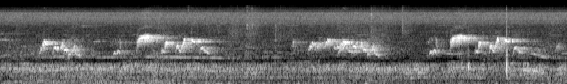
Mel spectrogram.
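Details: A decoy red-whiskered bulbul sings from a trap in Hòa Bình to attract a wild rival; bright chattering phrases with high whistled peaks repeat about every second, over a constant hiss.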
